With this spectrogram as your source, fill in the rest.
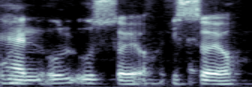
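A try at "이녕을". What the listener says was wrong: হ্যাং আসতেছে কেন, ইনিয়ং উল।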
